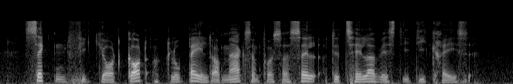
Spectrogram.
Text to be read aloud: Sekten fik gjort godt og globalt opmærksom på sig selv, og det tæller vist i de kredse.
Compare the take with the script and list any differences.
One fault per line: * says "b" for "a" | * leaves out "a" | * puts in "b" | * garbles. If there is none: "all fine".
all fine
